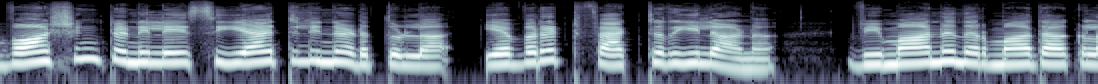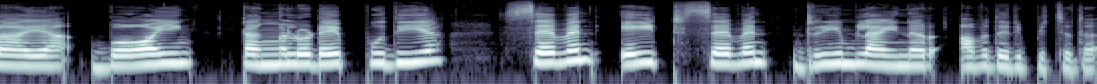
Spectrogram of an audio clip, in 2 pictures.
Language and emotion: Malayalam, neutral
